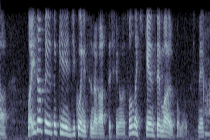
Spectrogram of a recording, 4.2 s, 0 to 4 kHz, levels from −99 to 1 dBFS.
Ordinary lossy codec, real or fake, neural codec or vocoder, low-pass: none; real; none; 3.6 kHz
